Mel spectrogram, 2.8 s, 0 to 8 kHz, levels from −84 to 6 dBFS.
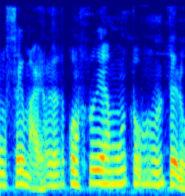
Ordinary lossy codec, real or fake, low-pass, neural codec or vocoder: none; real; 7.2 kHz; none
